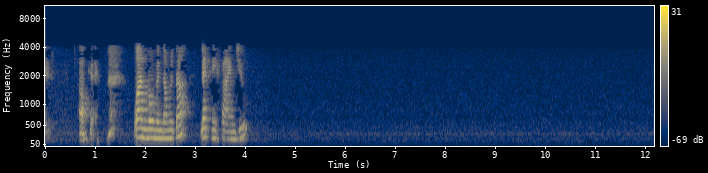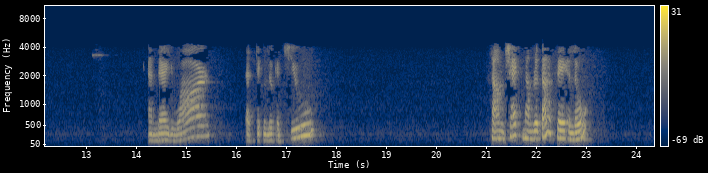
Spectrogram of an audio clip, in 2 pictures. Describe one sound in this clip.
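A woman speaks calmly into a microphone, with long pauses.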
